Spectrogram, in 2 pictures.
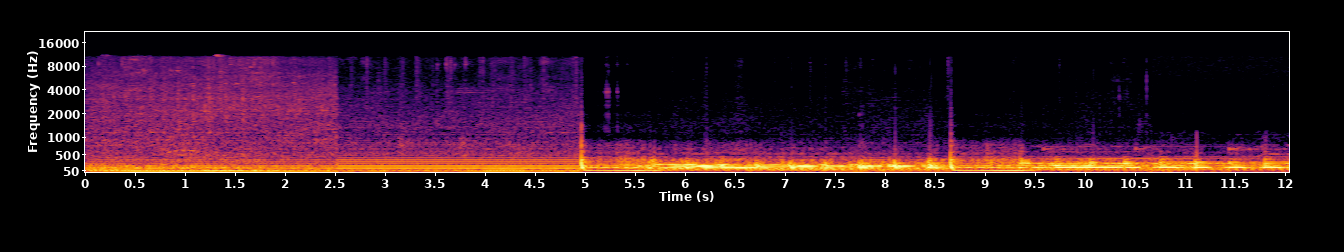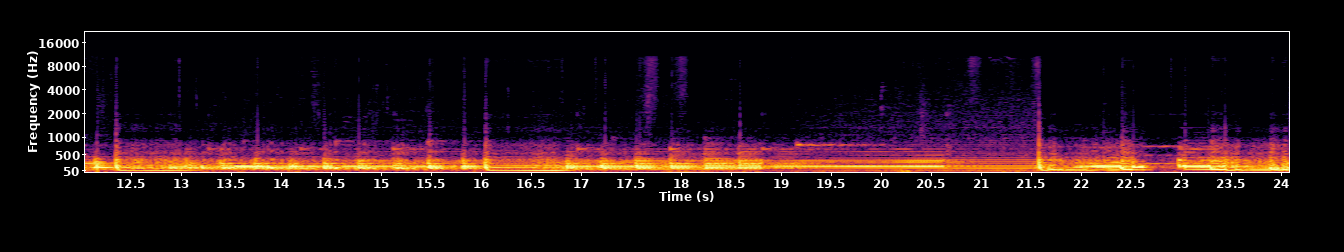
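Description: Subwoofer of a CDR King Jargon 2.1 computer speaker system playing bass-heavy music with a pulsing beat over a loud, steady mains hum, a fault the owner hasn't been able to fix. About five seconds in, the sound turns to almost all bass.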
